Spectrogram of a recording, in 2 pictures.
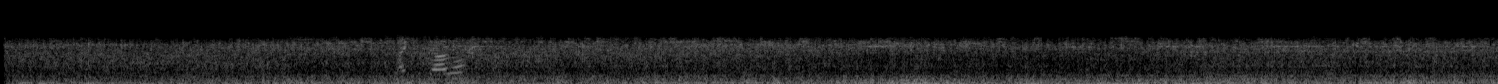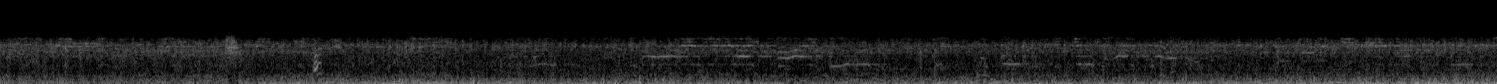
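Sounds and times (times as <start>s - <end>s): car engine and road noise: 0.0s - 29.9s.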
